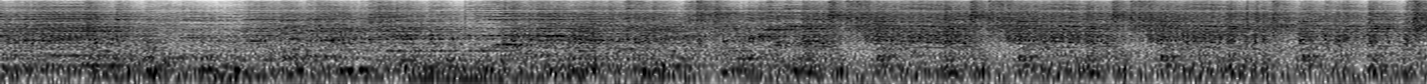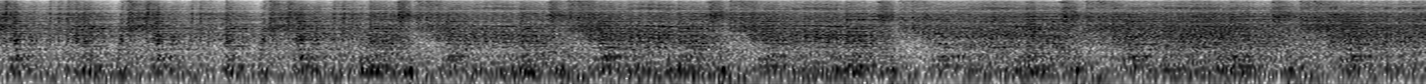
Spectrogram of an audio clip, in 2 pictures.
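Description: Live band playing an upbeat jam: grand piano with accordion, electric bass, electric guitar and keyboards, with a steady beat of strong accents through most of it.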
